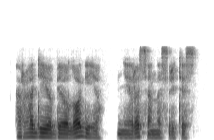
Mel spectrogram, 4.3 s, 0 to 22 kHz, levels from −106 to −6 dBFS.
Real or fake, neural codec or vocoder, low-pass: real; none; 5.4 kHz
